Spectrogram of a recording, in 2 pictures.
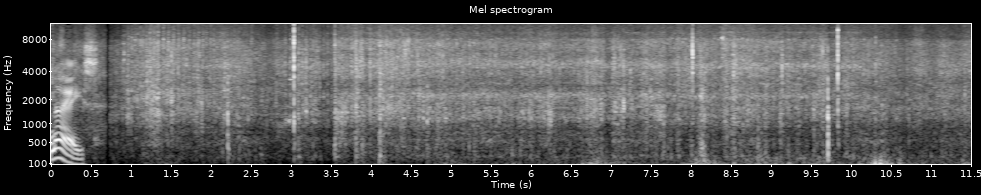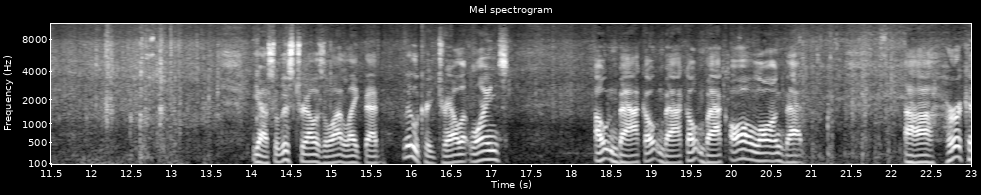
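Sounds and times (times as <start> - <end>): bike tyre hiss and rattle: 0.8 - 16.5, 20.7 - 23.0
bike clicks and knocks: 0.9 - 10.3, 12.1 - 13.6, 20.6 - 22.5.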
